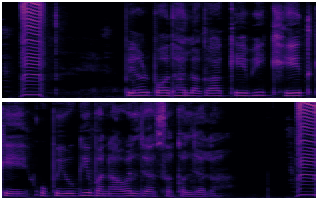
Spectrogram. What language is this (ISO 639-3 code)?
bho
